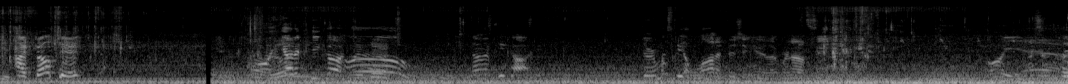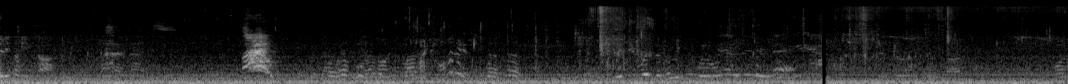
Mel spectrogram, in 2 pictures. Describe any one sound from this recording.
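Water splashes as a man wades and sweeps a net.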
